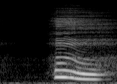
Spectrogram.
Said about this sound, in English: And yawn. Sorry.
